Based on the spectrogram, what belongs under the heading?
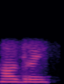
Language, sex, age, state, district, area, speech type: Kannada, female, 18-30, Karnataka, Gulbarga, urban, conversation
